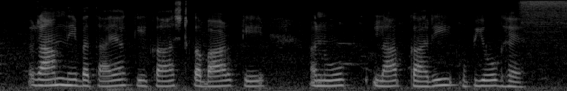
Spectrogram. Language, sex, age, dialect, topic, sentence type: Hindi, male, 56-60, Marwari Dhudhari, agriculture, statement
